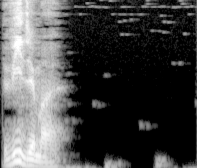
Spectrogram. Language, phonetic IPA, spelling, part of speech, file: Russian, [ˈvʲidʲɪmə], видимо, adverb / adjective, Ru-видимо.ogg
- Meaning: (adverb) 1. apparently, evidently 2. noticeably, appreciably; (adjective) short neuter singular of ви́димый (vídimyj)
